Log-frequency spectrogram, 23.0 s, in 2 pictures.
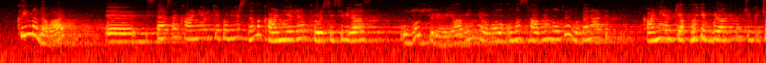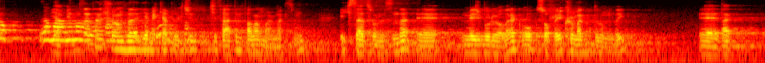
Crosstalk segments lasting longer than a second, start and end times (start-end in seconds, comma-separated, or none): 12.3-14.4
